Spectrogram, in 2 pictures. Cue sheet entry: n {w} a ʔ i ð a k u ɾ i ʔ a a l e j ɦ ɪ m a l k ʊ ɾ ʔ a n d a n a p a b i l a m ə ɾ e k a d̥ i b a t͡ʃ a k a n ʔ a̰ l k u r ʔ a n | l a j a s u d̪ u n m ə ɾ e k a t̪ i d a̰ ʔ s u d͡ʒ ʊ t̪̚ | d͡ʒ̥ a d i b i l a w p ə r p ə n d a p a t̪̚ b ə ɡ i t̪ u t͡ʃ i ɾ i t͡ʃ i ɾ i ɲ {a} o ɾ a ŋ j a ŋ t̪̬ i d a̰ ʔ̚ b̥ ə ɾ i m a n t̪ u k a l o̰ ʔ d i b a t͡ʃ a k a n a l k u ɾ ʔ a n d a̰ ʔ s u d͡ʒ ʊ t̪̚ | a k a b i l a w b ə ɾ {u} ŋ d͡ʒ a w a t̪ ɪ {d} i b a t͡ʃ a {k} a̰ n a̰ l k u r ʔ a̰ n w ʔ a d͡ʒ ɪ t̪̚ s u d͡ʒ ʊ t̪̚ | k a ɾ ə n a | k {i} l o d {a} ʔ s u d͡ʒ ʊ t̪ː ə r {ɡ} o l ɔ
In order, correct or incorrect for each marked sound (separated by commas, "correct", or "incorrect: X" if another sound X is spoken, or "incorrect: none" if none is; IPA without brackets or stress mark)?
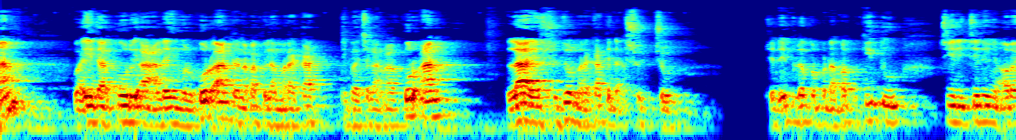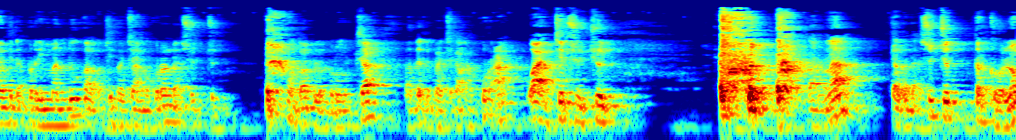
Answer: correct, correct, correct, correct, correct, incorrect: a, correct, correct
